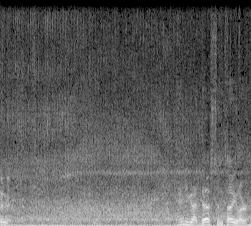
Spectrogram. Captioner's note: revving continues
